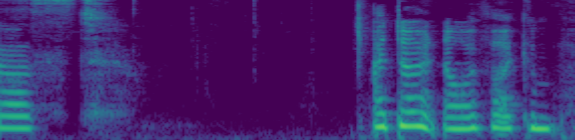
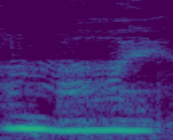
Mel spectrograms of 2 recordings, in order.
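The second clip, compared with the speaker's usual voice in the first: awed hushed whisper; slow unvoiced wonder; 3 semitones lower, 7 dB quieter, much slower than usual. Real, not acted. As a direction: breathe it, barely voiced. Awed at gift fabric.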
